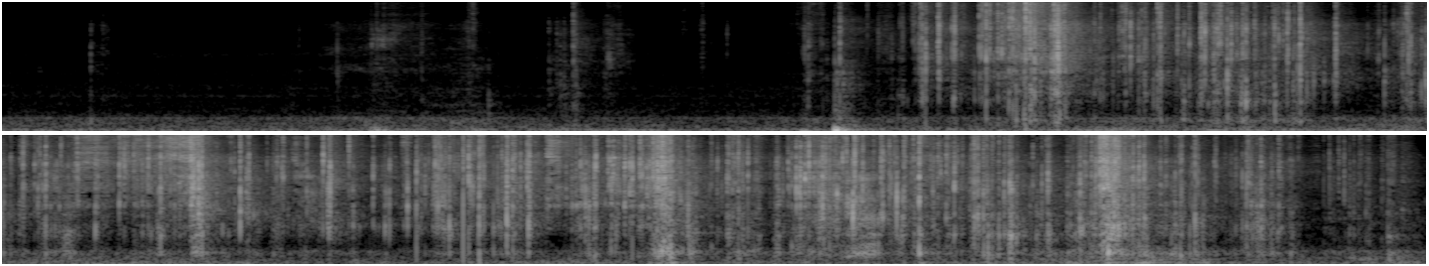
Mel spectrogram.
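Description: Foil wrapper of a Pokémon trading card booster pack being torn open and crinkled by hand: a dense, crackling rustle that starts about four seconds in, after a quiet stretch, and goes on to the end.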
